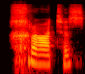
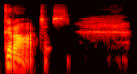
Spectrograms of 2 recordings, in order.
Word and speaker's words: gratis: like gratis and kharatas in afrikaans free is khratus and in german it's a hard g so it's gratus and so sometimes i'm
